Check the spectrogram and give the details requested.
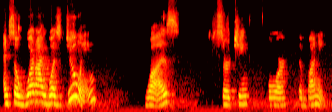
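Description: A woman speaking as a guest in an interview, in an earnest, reflective way, often pausing on "you know" asides. Her pitch sits in a middle range. A faint hiss runs under her voice. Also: poor audio. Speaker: voice-over coach and guest. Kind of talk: candid interview talk.

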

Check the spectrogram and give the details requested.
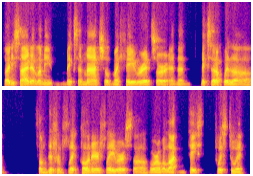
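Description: A man's voice: on the low side, fairly even intonation, moderate pace. A man in his forties from Venezuela, a restaurant founder telling his story in an interview, rambling with many ums and self-corrections. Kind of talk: conversational interview. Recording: dull lo-fi sound.

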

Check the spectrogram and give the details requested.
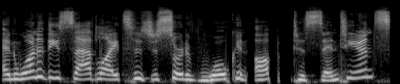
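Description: A woman's voice: on the high side, moderate pace, dry recording. Enthusiastic woman podcast co-host, dry close sound. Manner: enthusiastic, earnest, emphatic listing. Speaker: podcast co-host reviewing shows. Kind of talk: casual conversational recommendation.

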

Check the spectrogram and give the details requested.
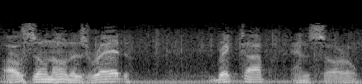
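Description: An actor playing a stern, dryly sardonic frontier marshal in an old radio western. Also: male voice, on the low side, takes it slowly, vocal fry, slight background noise. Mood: businesslike. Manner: dry, sarcastic, authoritative. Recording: muffled old radio recording, music behind.

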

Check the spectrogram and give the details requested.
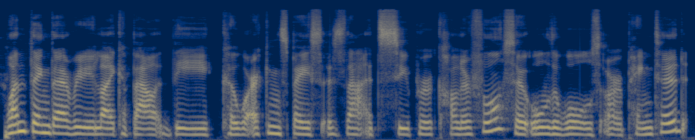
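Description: A woman who grew up in Germany, a guest in a casual interview, relaxed and laughing easily as she talks. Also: lowish voice, clear, resonant tone, no echo, clean studio sound. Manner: relaxed, laughs often, uses fillers like "like". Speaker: agency cofounder, guest.

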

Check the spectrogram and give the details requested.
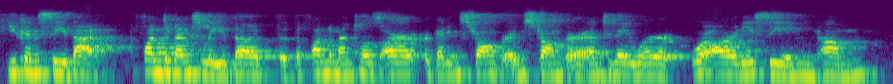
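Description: A woman from Thailand speaking as a podcast guest, explaining her thoughts in a reflective, halting, conversational way. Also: mid-range voice, flat delivery, a little mellow, echoey room, highs cut off. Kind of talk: conversational interview answers.

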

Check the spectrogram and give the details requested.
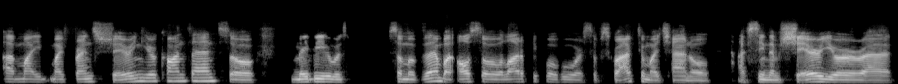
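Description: A man's voice: mid-range voice, steady tone, moderate pace, bright, forceful tone, no echo, muffled recording. A man in his thirties, born in Iran, chatting in an interview and often repeating words as he talks. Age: 30s. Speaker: guest, YouTuber. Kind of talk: casual interview answers.

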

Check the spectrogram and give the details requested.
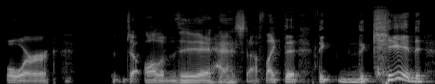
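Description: A man talks casually as a film podcast co-host in an informal, rambling way. His speech is halting, with a stutter that repeats sounds and syllables before words come out. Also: low voice, expressive. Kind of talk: casual movie discussion.

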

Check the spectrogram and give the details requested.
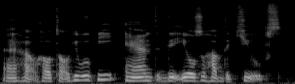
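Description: A woman in a casual film discussion, speaking earnestly and emphatically and pausing to search for words. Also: low-pitched, darkish tone. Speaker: podcast guest.

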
